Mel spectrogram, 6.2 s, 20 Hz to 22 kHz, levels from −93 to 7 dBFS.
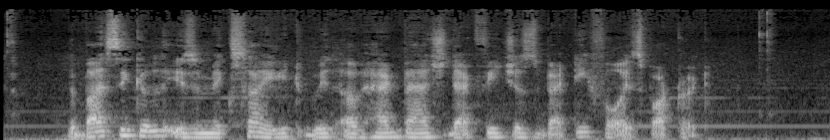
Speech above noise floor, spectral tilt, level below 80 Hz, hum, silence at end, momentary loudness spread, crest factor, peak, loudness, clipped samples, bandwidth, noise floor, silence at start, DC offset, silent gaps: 23 dB; -5 dB/octave; -40 dBFS; none; 0.05 s; 10 LU; 16 dB; -4 dBFS; -20 LUFS; under 0.1%; 17 kHz; -42 dBFS; 0.05 s; under 0.1%; none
